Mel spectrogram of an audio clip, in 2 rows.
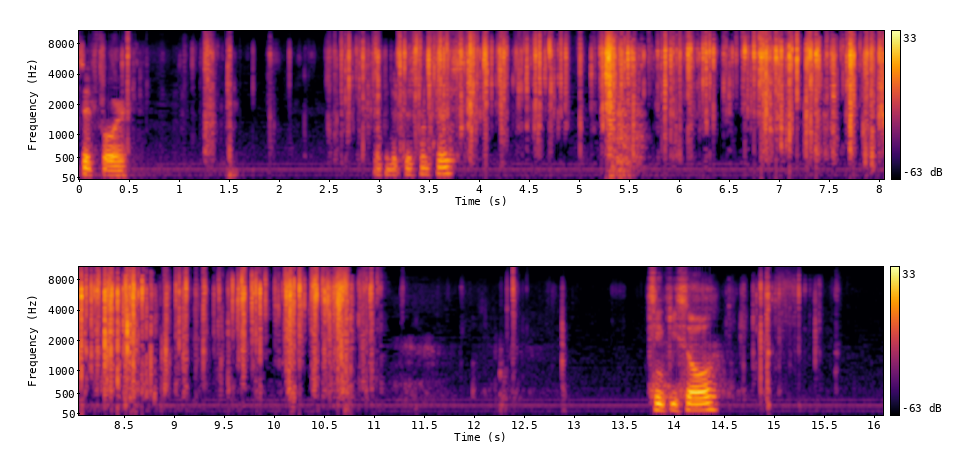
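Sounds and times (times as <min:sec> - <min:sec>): foil pack tearing and crinkling: 0:01.1 - 0:11.1, 0:14.6 - 0:15.5.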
